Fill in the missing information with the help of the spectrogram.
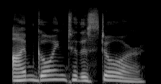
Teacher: notice how the words going and store are stressed while I'm to and the are softer and quicker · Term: sentence stress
